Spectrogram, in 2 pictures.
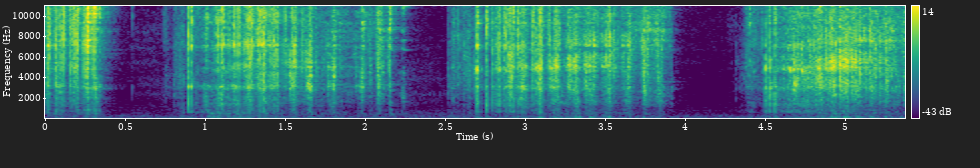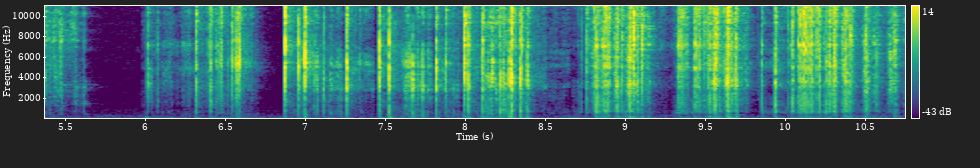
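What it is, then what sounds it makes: Corrugated metal sign. Long nails scratch along the ridges of a small, flat corrugated metal welcome sign with a ribbon bow and tap its surface. Bright, raspy scraping comes in bursts separated by short pauses. Quick, crisp ticks follow near the end.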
